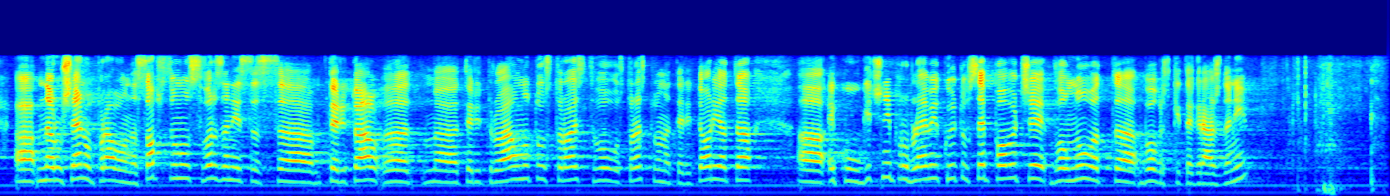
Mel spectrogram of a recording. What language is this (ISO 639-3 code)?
bul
